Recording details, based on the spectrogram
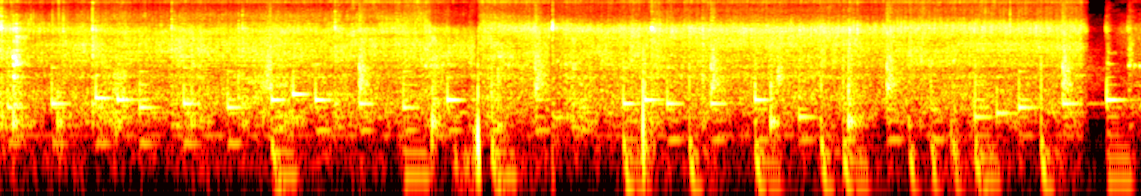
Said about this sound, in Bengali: পেঁয়াজ, রসুন আর জিরে বাটা একসঙ্গে আমি কষতে থাকবো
